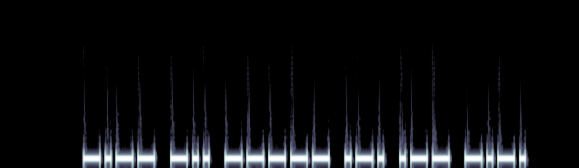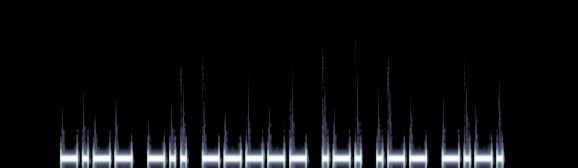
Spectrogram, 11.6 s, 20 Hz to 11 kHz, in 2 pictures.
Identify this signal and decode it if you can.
Morse code, heard as a keyed tone, about 21 wpm, 700 Hz. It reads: YD0RWC YD0RWC
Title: DXCC-100 Call Signs - 6 Characters - Repeated 2x - 22wpm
